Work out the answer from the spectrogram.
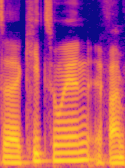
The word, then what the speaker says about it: kitsune: it's from the the drifter skin it's a kitsune if i'm pronouncing that correctly type mask and this is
